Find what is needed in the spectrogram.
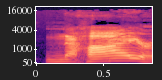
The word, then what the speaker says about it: Nighy: Do we ever decide how we pronounce that? – I always say Bill Nighy, even though it's close. Nighy, it's okay. Like Bill Nighy the Science Guy, but I'm pretty sure that it could be Nahai or Nighy, I don't know.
